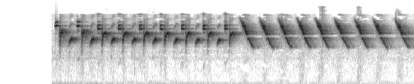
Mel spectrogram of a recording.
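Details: European goldfinch song with bright twittering notes running into a steady series of about a dozen repeated downslurred chirps, a faint low hum underneath.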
